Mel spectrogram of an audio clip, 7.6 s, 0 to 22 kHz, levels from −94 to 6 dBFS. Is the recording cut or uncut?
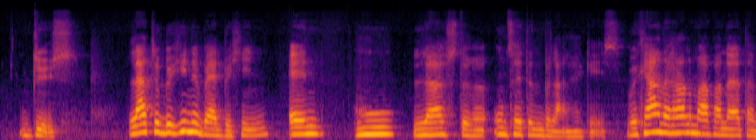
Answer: cut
